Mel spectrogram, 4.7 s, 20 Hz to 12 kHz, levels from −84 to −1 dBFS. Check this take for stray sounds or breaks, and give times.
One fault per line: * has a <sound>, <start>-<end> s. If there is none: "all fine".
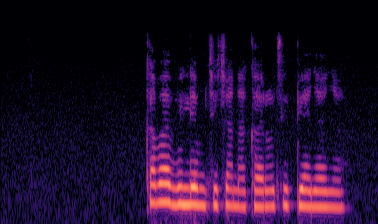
all fine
